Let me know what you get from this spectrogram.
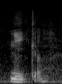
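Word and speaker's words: nyckel: could try that and just remember the little rule an O shaped but say e so it's Nico yeah so another word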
